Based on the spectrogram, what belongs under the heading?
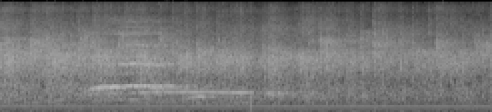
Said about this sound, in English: I think you can thank God by clapping and shouting.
